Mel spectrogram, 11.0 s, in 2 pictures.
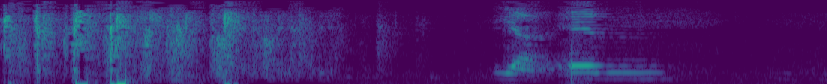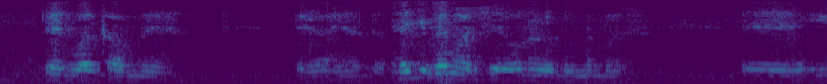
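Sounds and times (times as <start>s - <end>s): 
round of applause: 0.0s - 2.9s
speech: 3.3s - 4.5s, 5.8s - 6.8s, 7.5s - 9.8s, 10.5s - 11.0s.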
